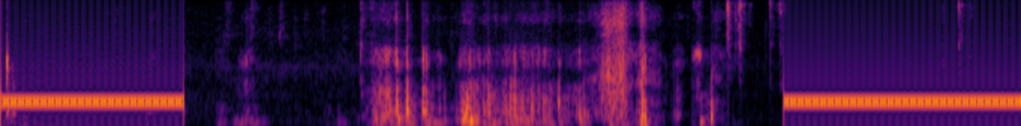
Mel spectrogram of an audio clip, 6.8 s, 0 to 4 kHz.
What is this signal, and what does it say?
Ringback tone (North America), 440 + 480 Hz.
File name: CENTRAL SOTOVA / out carlos.sotova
